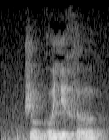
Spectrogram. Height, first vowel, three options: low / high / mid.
mid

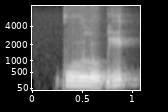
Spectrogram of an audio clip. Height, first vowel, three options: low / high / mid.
high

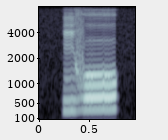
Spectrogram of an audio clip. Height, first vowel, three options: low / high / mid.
high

